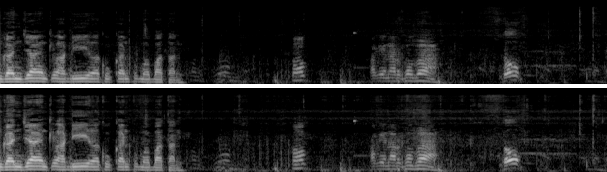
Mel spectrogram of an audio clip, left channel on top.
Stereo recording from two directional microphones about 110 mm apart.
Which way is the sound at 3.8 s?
30° left (ahead or behind).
